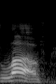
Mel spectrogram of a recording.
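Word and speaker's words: Loew: 16th century Jewish ghetto named rabbi love l OE w pronounced love wanted to save the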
